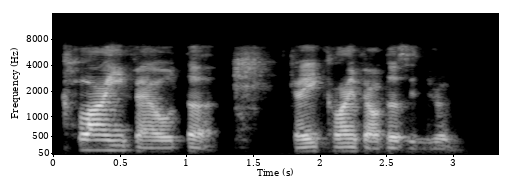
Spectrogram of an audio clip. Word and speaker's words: Klinefelter: It's called Klinefelter. You know Klein? Klein as in GlaxoSmithKline, as in Calvin Klein.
